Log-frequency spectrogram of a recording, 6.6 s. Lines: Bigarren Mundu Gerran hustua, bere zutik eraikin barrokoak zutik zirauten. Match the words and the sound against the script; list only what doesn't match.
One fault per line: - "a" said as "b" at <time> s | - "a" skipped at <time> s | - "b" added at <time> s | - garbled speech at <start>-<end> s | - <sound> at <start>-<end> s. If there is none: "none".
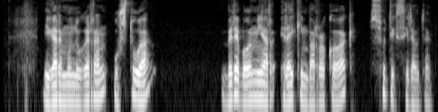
- "zutik" said as "bohemiar" at 3.7 s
